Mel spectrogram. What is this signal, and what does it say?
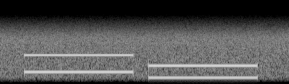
Aircraft SELCAL, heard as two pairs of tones, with radio hiss. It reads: GS-AL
